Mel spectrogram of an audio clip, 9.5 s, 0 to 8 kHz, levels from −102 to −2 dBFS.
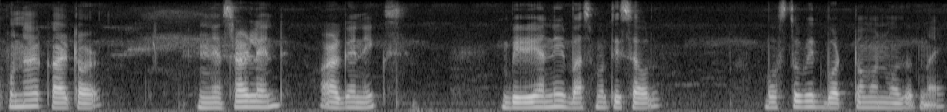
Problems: none marked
